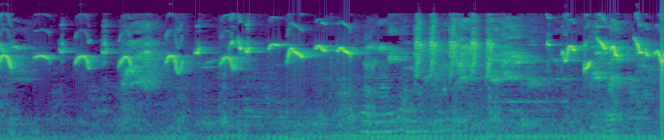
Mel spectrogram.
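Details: Kolibri wulung sunbird singing against a rival: looping high whistled chirps in quick succession, then a burst of scratchy twittering, over a steady low hum.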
